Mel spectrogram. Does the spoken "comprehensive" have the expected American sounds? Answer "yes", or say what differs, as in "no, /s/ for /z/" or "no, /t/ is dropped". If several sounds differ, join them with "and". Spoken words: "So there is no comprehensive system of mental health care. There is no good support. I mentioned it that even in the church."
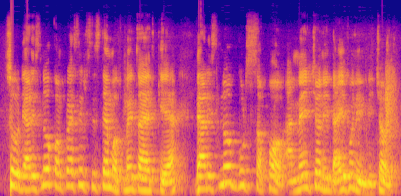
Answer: no, /n/ is dropped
